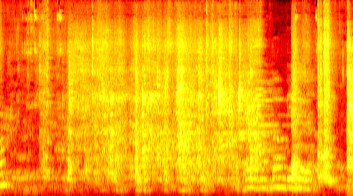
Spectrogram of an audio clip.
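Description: A pan of paneer curry gets a plate set over it amid clattering dishes and metal clinks, with a sharp clank near the end, some watery sloshing, and faint voices at times.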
